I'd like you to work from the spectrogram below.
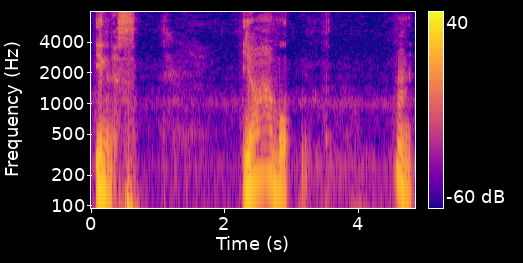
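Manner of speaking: ordinary talk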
